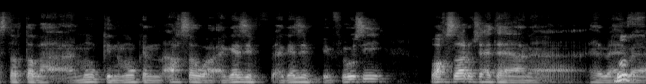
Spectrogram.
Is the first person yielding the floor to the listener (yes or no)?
yes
